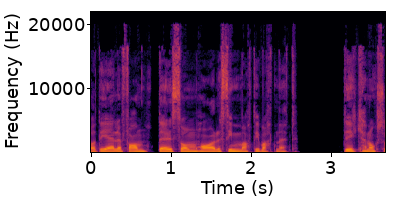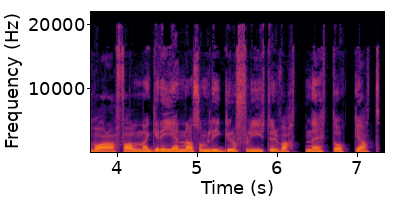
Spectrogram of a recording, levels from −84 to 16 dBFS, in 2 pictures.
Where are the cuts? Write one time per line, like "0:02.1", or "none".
none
